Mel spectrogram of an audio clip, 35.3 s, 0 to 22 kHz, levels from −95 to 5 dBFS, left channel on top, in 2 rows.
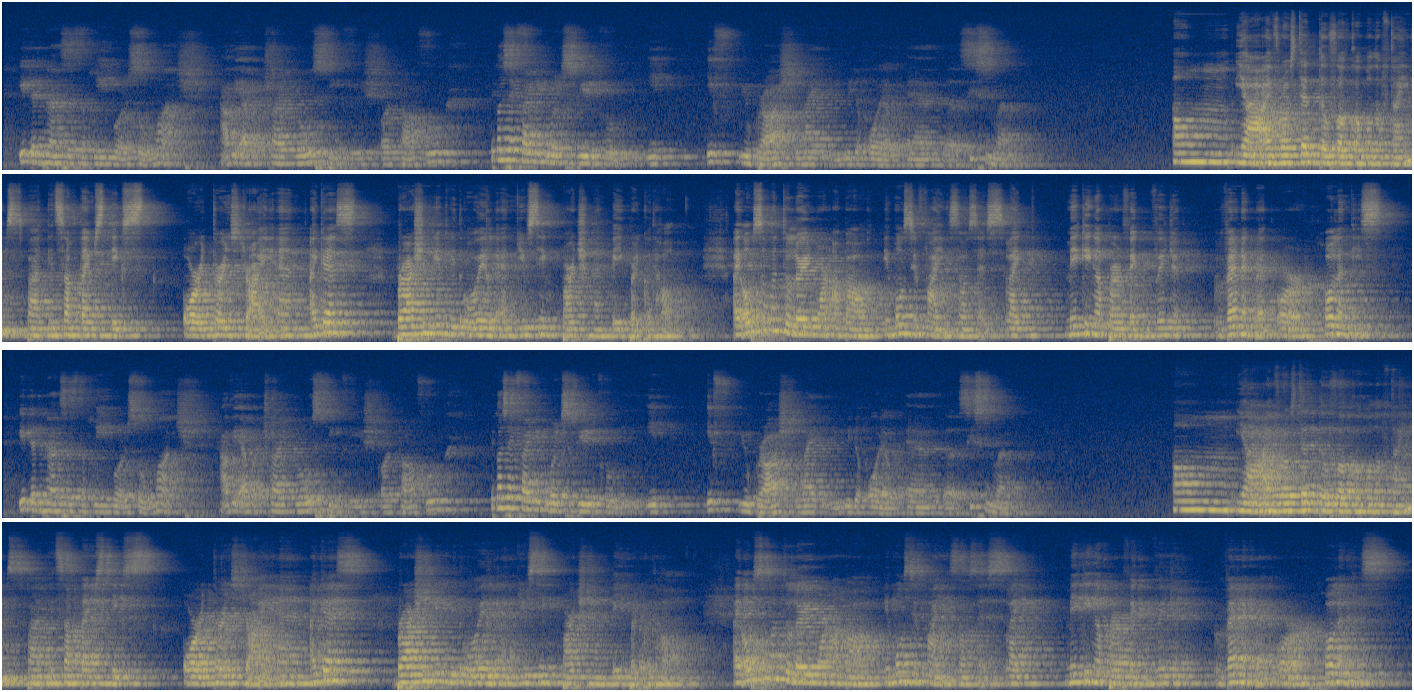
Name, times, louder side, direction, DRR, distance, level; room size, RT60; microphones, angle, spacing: voice 1, 0.2-2.4 2.7-5.7 6.2-8.2 8.8-12.7, equal, 50° right, -2 dB, 2.7 m, -30 dB
voice 2, 14.6-19.3 19.9-21.8 22.5-26.0 26.5-30.3 30.9-32.3 32.8-34.6, left 1 dB, 60° left, 0 dB, 4.8 m, -22 dB
26.5 x 17.0 x 5.9 m, 1.5 s
head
